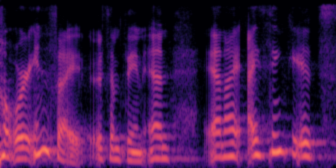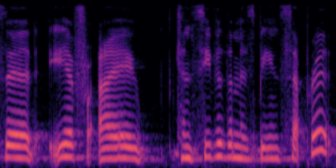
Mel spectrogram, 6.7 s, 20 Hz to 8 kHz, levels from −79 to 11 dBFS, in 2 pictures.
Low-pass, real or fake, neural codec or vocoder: 7.2 kHz; fake; vocoder, 44.1 kHz, 80 mel bands, Vocos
